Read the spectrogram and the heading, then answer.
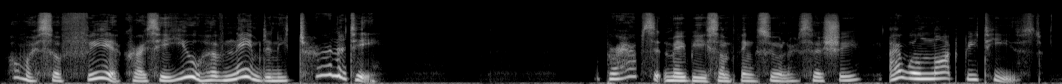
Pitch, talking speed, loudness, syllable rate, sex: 220 Hz, 125 wpm, -18 LUFS, 4.2 syllables/s, female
